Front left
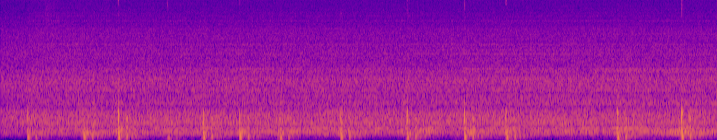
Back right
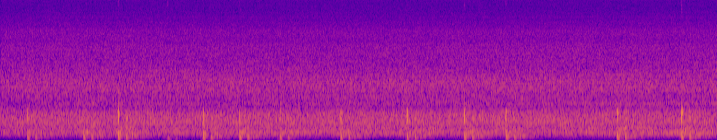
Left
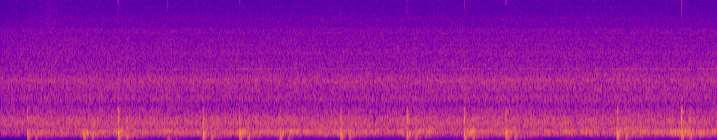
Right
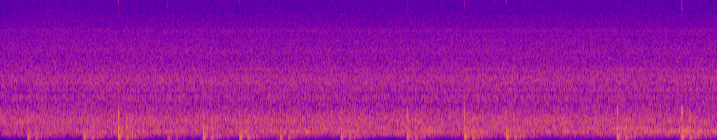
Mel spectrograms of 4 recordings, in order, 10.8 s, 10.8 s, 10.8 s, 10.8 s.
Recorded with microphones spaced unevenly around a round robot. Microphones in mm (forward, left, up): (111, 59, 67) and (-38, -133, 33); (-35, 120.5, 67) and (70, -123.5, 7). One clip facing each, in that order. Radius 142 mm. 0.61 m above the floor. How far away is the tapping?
About 2 m.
